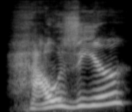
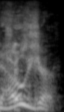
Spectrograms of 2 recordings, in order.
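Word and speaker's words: Hozier: so according to Google when you type in Hosier pronunciation it is hoier no way no Hosier Hosier Hosier Hosier I always said hoser I've always said hoser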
